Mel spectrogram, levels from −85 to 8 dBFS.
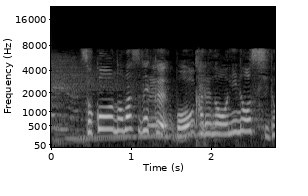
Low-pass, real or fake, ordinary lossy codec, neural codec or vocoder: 7.2 kHz; real; AAC, 32 kbps; none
